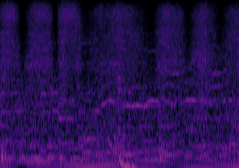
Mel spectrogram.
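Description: Dried drywall joint compound being hand-sanded with a sanding block, in quick back-and-forth strokes at about four a second.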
